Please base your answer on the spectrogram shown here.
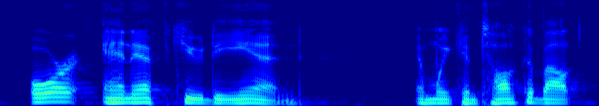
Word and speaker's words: FQDN: In this case, we're using it correctly because the FQDN is pronounced FQDN instead of a word there.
